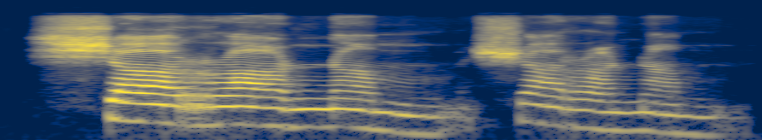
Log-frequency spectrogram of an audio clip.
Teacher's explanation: nasal is with the tongue back in the cerebral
